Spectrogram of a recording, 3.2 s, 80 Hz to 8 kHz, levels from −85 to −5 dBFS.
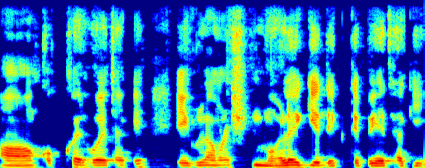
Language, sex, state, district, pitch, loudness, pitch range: Bengali, male, West Bengal, Kolkata, 115 Hz, -18 LUFS, 110-120 Hz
